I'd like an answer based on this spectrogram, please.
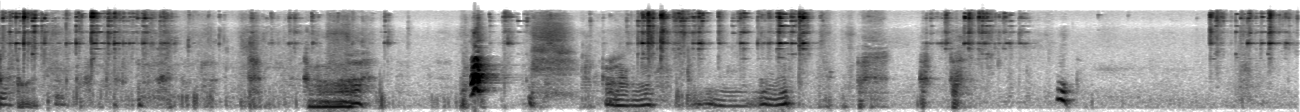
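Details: Pet dog Gidget making silly noises: short wheezy grumbles and throaty growls in uneven bursts separated by quiet gaps, with one brief high squeak late on and faint rustling throughout.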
